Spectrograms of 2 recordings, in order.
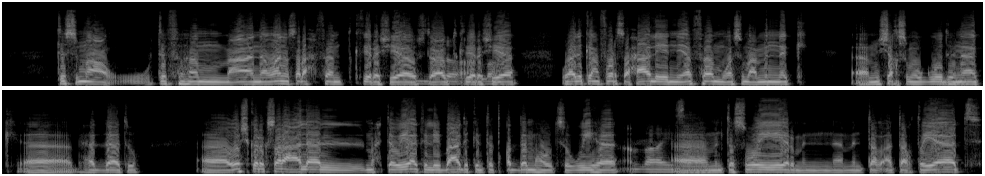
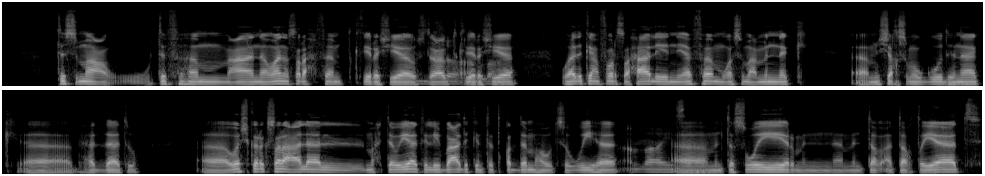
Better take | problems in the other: second | distortion; heavy; 13% of the sound clipped

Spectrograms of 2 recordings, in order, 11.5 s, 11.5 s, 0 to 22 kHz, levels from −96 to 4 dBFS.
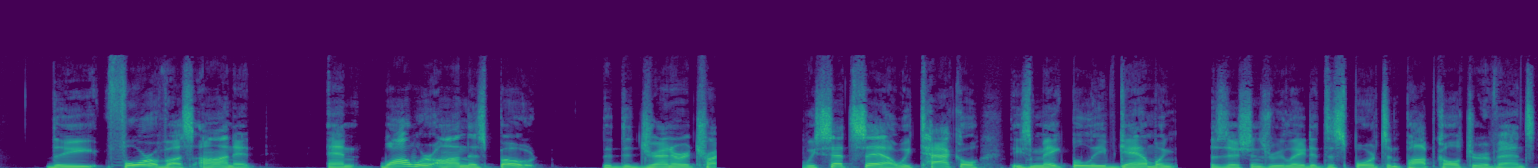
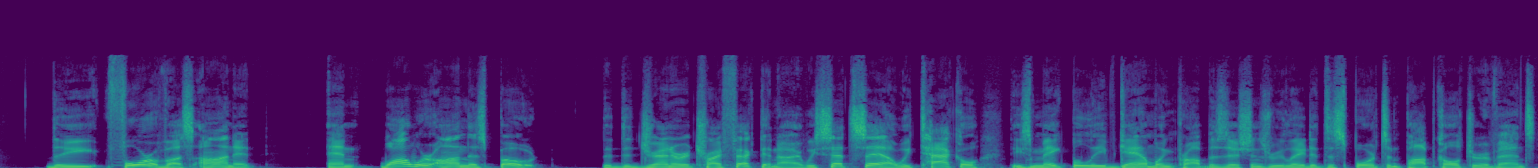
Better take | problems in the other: second | audio cutting out; at 5.5 s for 0.5 s and at 9 s

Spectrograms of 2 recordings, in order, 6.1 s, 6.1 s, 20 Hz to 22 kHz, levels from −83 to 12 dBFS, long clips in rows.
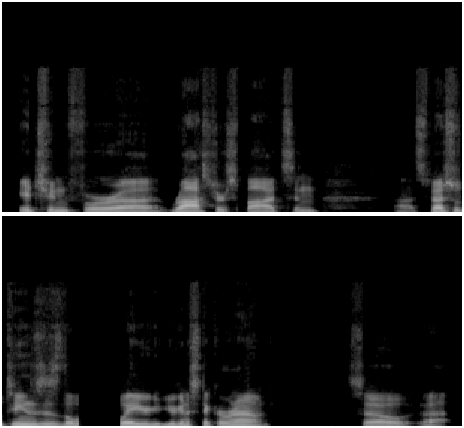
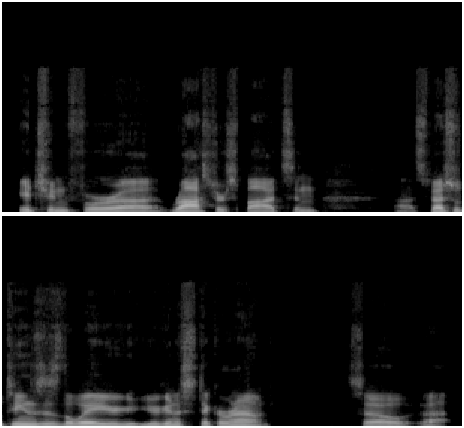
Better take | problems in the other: second | audio freezing; at 3.5 s

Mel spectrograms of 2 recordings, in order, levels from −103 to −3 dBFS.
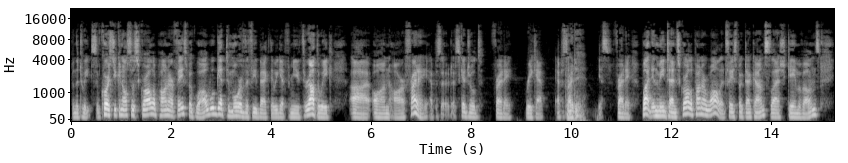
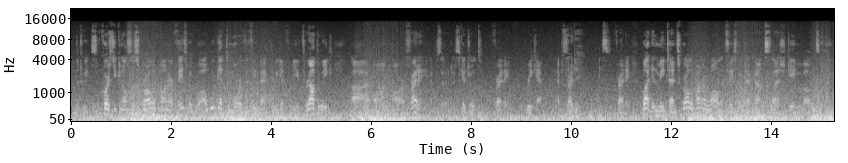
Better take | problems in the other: first | wind noise on the microphone; heavy; 6 dB below the speech

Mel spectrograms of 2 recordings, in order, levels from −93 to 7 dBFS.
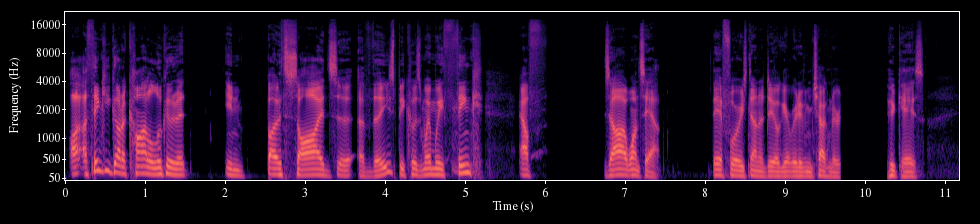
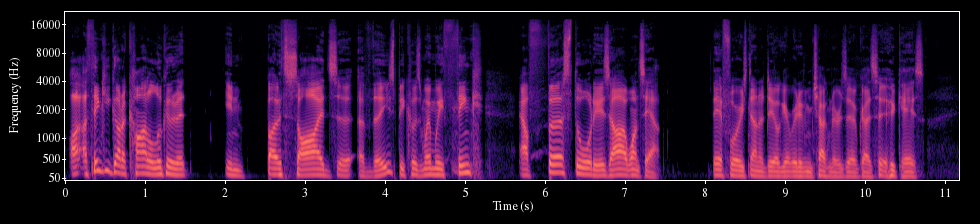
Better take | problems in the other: second | audio cutting out; at 6 s for 0.5 s and at 9.5 s for 0.5 s

